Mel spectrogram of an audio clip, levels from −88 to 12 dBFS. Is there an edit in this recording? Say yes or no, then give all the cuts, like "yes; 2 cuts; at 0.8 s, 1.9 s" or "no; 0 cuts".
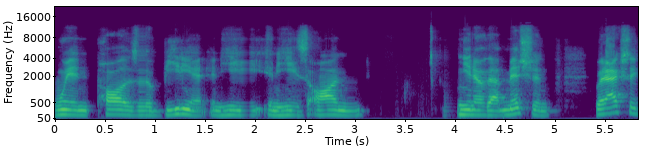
no; 0 cuts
